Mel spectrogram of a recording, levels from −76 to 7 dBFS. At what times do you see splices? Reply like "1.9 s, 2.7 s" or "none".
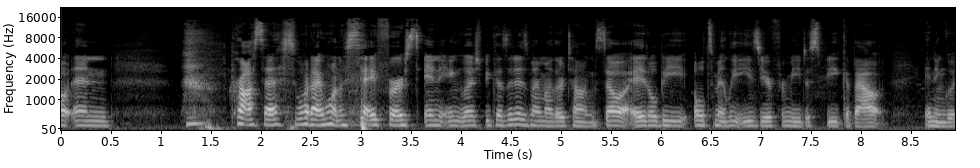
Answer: none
